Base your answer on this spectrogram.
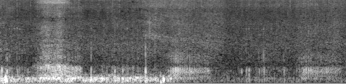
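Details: Pet cat purring as its owner strokes it, with a black cat and a grey cat in the home; deep rumbling purr rising in three broad swells, with a low continuous undertone and a few faint clicks.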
